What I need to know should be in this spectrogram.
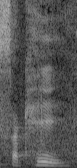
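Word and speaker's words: सखी: not know this but male friend is also called sakhi but with a short e it's only that when you make the form it becomes original word is sakhi only if you're female it is long is sakhi and for male this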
